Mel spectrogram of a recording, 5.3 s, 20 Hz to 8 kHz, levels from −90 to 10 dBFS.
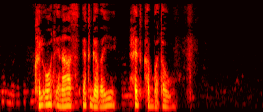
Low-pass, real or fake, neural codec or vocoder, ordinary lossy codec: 7.2 kHz; real; none; MP3, 32 kbps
